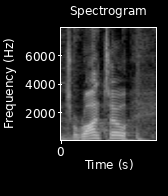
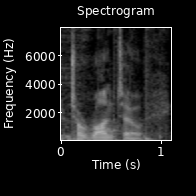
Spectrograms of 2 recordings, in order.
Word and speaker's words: Toronto: the Toronto International Film Festival. I pronounce it just the way non-Torontonians do, Toronto, even though we all know it's two syllables, Toronto. And the second T is always silent.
